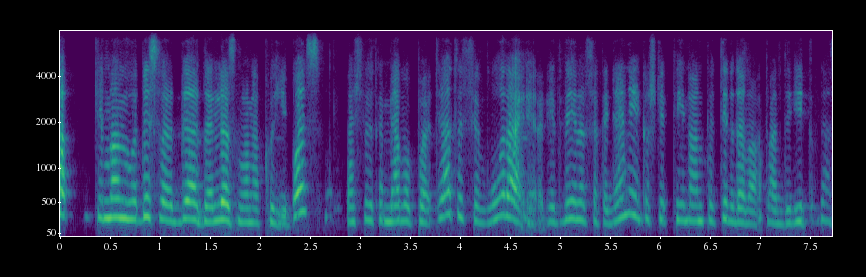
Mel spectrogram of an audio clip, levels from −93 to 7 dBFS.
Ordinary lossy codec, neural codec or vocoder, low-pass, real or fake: Opus, 16 kbps; codec, 24 kHz, 0.9 kbps, WavTokenizer, medium music audio release; 7.2 kHz; fake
